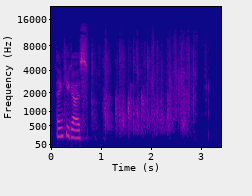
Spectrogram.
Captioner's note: applause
